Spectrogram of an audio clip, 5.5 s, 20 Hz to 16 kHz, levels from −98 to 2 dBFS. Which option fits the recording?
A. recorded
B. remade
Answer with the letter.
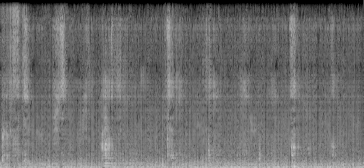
B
